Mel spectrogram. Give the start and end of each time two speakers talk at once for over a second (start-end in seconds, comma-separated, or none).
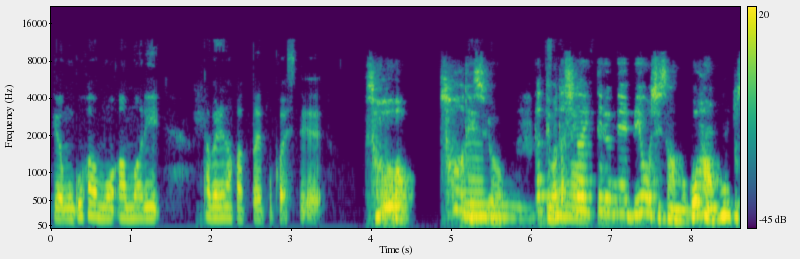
5.1-7.0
